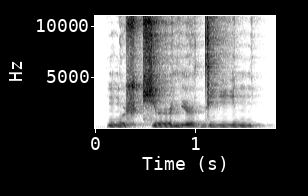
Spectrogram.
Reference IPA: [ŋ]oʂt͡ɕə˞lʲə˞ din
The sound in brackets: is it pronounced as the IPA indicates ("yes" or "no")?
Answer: yes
